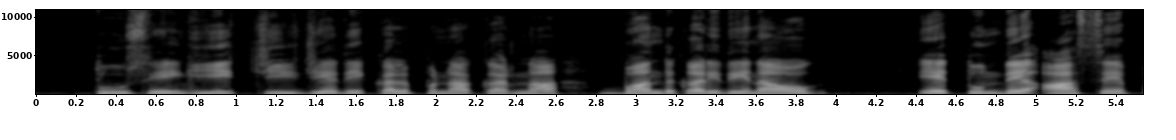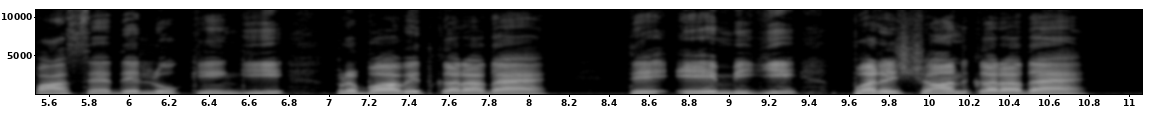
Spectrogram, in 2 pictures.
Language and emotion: Dogri, angry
